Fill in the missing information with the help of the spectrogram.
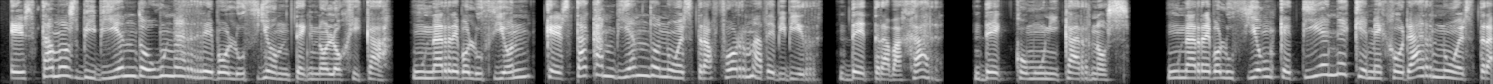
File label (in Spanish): TONO CORPORATIVO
